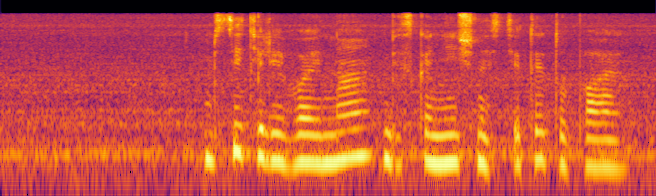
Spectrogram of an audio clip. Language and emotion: Russian, neutral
